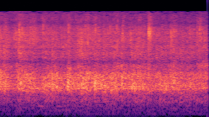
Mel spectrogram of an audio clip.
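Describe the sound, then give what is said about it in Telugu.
Audience clapping during a spiritual talk, a dense, steady wash of many hands that stays even in loudness throughout. “మీరు అలా ఉంటాము అనుకుంటే చప్పట్లు కొట్టుకోండి,”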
